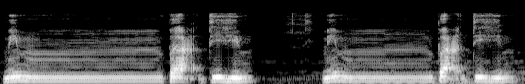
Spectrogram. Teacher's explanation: Nah, suara nun mati berubah menjadi mim mati. Dan itu bacaan iklab disertai dengan dengung. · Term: iqlab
